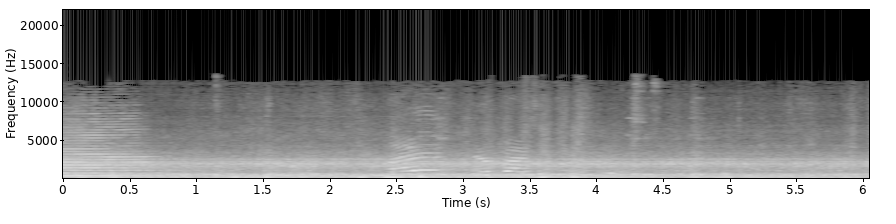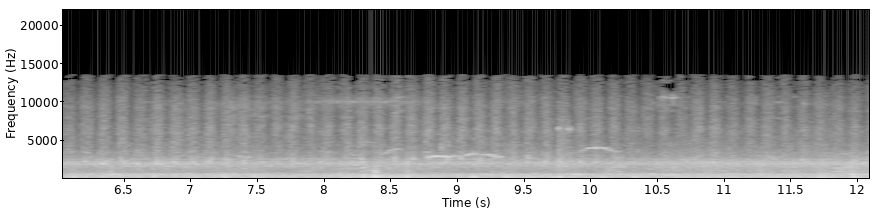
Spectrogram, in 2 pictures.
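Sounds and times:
train rumble inside carriage: 0.0s - 12.0s.

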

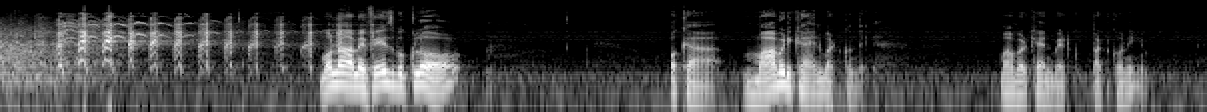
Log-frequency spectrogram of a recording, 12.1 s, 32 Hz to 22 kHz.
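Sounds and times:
person giggling: 0.0s - 3.6s
breathy hiss: 4.7s - 7.2s, 8.6s - 10.0s.

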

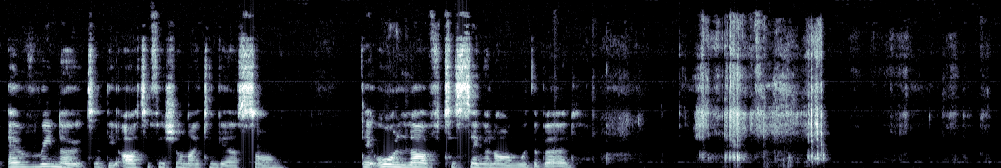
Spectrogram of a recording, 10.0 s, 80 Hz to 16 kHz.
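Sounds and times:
page turning rustle: 6.0s - 8.3s.

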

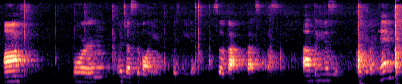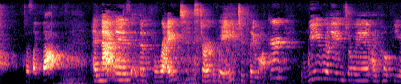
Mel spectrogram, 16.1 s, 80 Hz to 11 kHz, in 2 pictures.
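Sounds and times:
woman talking: 0.0s - 0.5s, 1.5s - 8.0s, 8.6s - 16.0s.

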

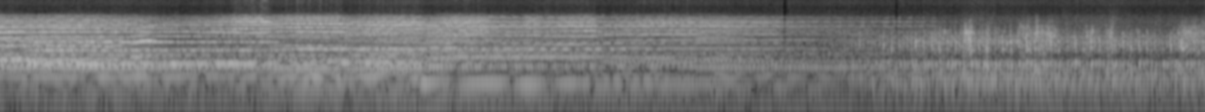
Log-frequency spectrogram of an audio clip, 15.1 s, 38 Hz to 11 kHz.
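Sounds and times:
bowed strings music: 0.0s - 12.3s
low steady hum: 10.0s - 15.0s
water splashing against boat: 10.6s - 15.0s.

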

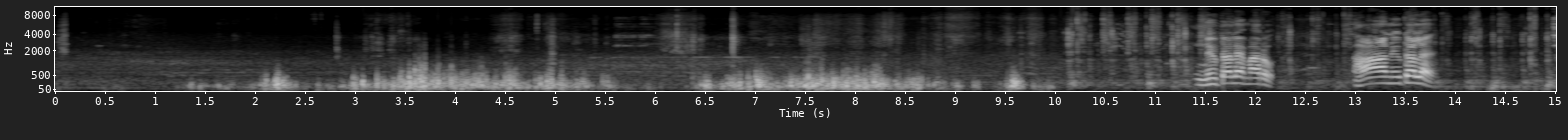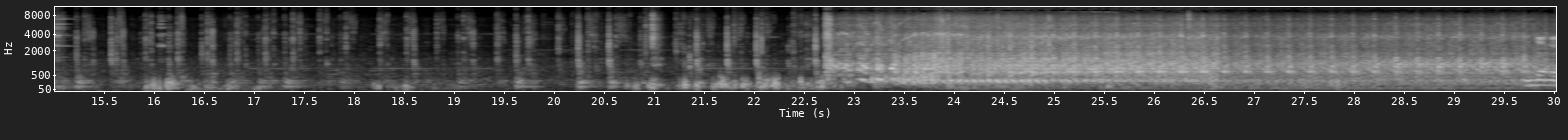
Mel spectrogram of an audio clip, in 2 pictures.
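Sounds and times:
truck diesel engine starting and running: 9.9s - 30.0s.

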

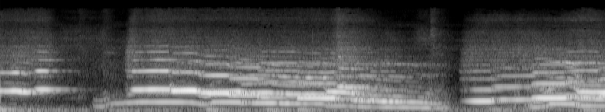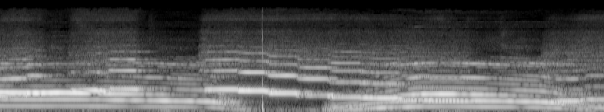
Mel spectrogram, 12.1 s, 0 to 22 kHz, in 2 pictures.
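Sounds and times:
bamboo flute: 0.0s - 12.0s
dog howling: 1.3s - 4.5s, 5.3s - 12.0s.

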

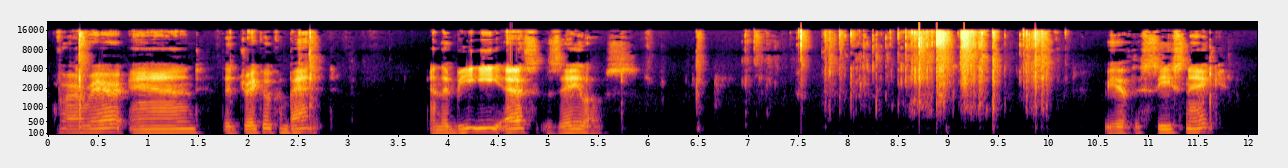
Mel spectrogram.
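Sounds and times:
foil wrapper crinkling and tearing: 6.9s - 10.2s.

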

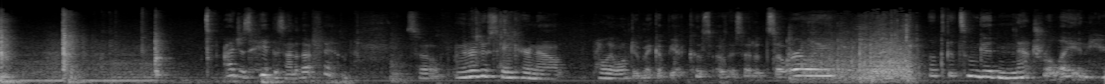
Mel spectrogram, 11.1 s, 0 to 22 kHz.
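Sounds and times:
exhaust fan humming: 0.0s - 10.2s.

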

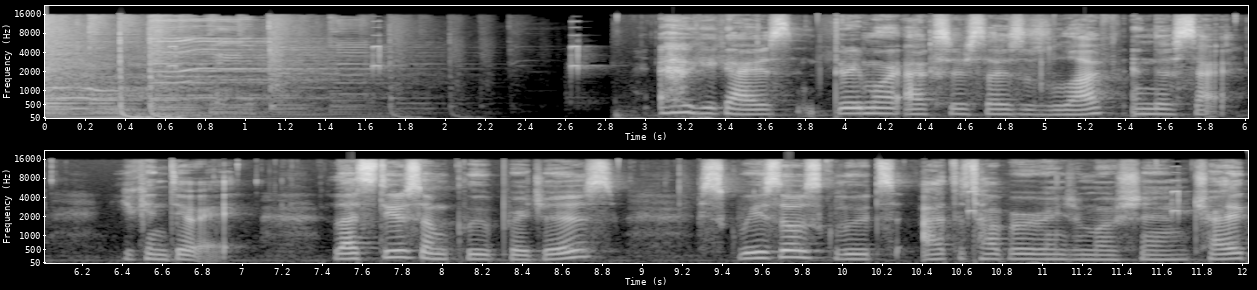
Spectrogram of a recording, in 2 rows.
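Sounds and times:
electronic music: 0.0s - 2.2s.

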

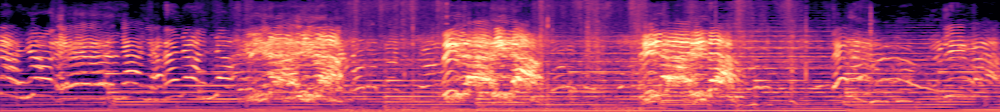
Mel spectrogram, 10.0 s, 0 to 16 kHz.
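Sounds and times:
music of sustained chords: 0.0s - 10.0s.

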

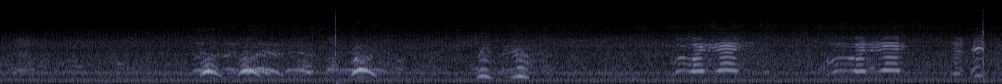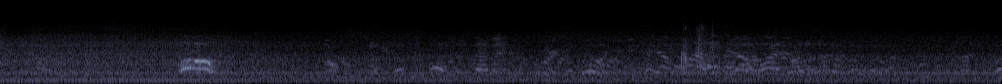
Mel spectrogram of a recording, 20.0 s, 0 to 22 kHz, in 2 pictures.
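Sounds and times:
players and coaches shouting: 1.7s - 9.9s, 11.8s - 12.4s.

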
